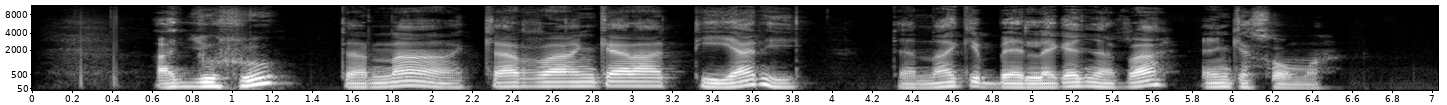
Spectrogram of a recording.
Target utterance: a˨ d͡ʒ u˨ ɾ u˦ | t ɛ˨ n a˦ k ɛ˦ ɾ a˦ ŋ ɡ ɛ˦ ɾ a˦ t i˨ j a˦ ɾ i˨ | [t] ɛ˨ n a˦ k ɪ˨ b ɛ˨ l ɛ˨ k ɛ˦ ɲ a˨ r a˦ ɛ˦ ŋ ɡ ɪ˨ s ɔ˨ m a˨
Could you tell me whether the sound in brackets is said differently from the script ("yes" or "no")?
no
